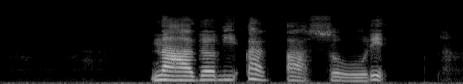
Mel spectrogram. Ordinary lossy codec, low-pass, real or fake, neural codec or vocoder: AAC, 32 kbps; 9.9 kHz; fake; autoencoder, 22.05 kHz, a latent of 192 numbers a frame, VITS, trained on many speakers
